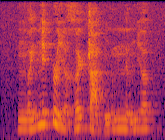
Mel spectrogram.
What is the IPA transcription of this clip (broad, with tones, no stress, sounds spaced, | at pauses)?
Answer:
ŋ ə˧˥ j n i˦˥ t̚ ɹ i˨˩ ə̯ ɣ ə˧ j ʈ a˨˩ t̚ ŋ ɨ˧ m n ɨ˨˩˦ ŋ i˧ ə̯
